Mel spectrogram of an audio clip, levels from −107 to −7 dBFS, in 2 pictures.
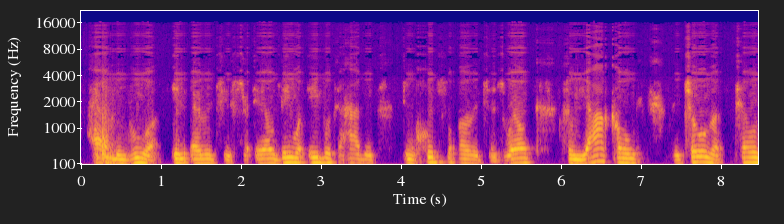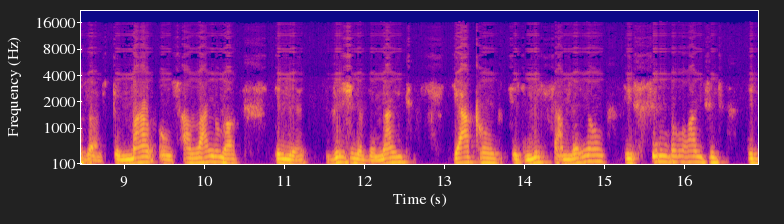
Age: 60-79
